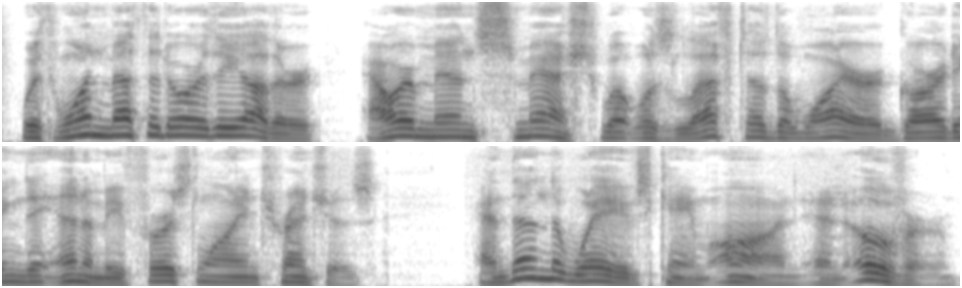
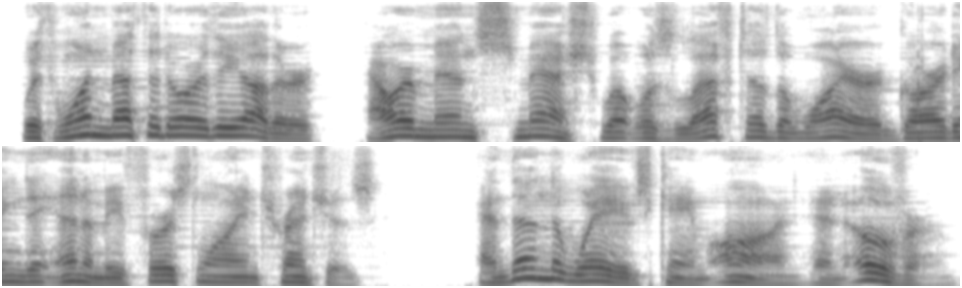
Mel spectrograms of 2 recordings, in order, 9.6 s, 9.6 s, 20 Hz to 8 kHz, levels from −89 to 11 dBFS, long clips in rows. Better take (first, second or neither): first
